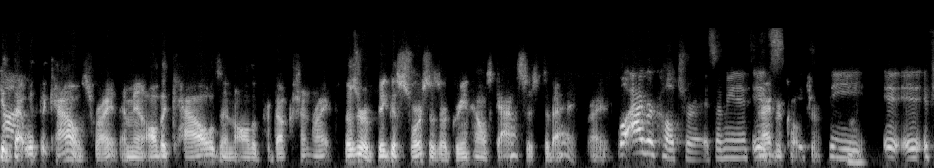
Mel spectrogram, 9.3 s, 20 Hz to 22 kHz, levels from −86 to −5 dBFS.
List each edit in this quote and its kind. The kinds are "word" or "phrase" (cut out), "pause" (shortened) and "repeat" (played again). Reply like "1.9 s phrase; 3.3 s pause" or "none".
3.4 s pause; 7.5 s word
